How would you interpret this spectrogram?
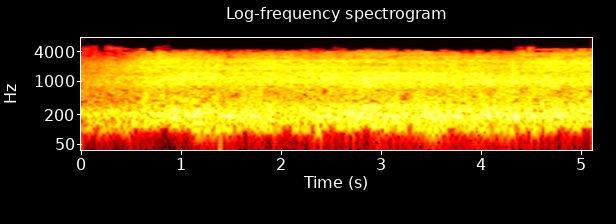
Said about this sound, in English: traffic was coming this close to the burning car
